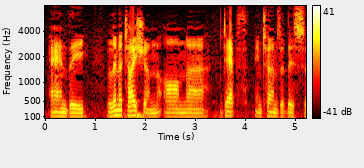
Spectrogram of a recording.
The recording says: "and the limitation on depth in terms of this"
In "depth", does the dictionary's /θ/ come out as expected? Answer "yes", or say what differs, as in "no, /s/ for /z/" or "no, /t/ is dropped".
yes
